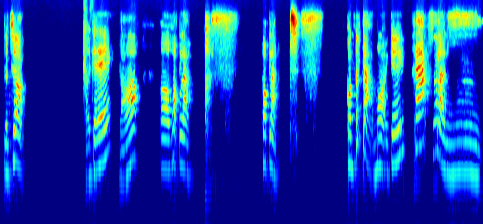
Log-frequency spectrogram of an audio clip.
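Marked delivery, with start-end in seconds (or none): 3.2-6.4 ps and ts said slowly and softly; slow soft demo of ps and ts; ps and ts clusters. Shown as a demonstration. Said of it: "ps, ts".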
